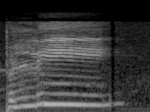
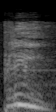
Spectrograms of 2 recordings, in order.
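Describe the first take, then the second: First: It is said as two syllables with a vowel. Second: It is said as one syllable with no vowel. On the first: The speaker calls it wrong. "Mboten beli" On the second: The speaker calls it right. "ngundange karo wong lanang kuwi bli"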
